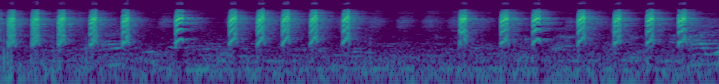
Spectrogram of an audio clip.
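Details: Javan flycatcher giving its alarm call: harsh, rasping chack notes, about five a second in bursts, with a brief pause midway and a quiet background.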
